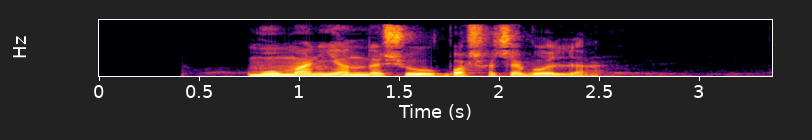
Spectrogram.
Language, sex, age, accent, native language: Uzbek, male, 18-24, Toshkent viloyati, Uzbek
